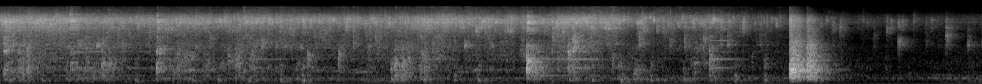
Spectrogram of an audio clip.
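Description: Prawns sizzling in hot oil in a steel kadai, with a metal spatula scraping and clinking against the pan as they are lifted out. The sizzle dies down over the last few seconds.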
